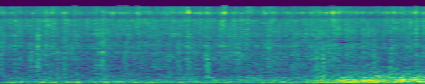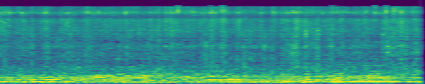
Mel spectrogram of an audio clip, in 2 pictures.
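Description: Smash burger patties topped with cheese sizzling on a flat-top griddle: a steady frying hiss from fat on the steel, which is still hot after the burners were shut off.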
